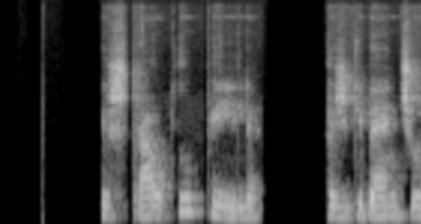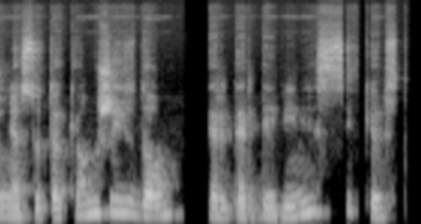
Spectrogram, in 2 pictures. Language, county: Lithuanian, Utena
